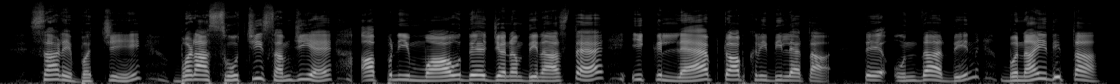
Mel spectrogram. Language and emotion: Dogri, happy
